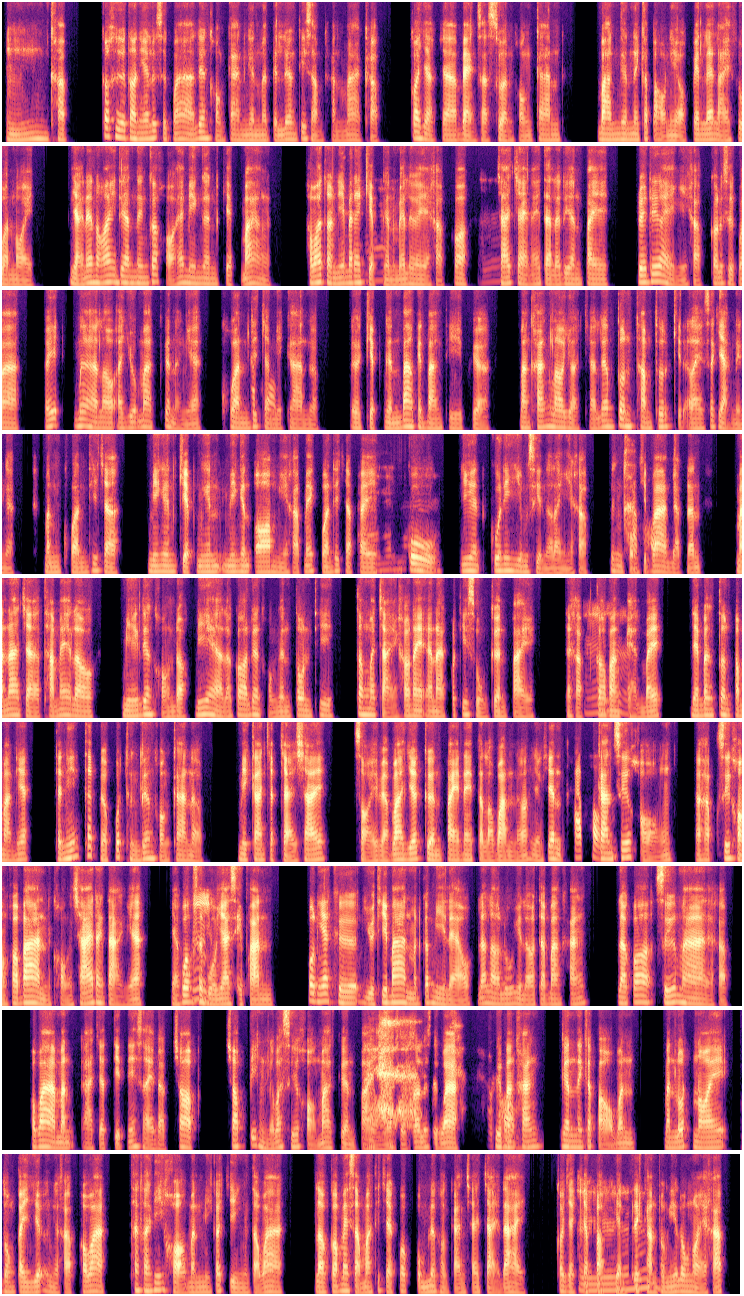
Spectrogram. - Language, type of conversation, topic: Thai, advice, จะเริ่มเปลี่ยนพฤติกรรมการใช้เงินให้ยั่งยืนได้อย่างไร?
- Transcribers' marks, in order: "อยาก" said as "หญอด"; chuckle; "เลย" said as "เอิง"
